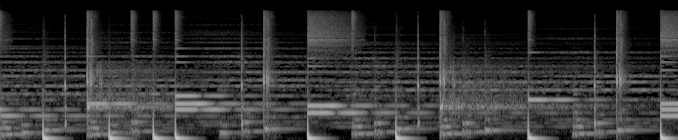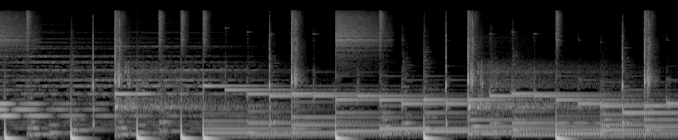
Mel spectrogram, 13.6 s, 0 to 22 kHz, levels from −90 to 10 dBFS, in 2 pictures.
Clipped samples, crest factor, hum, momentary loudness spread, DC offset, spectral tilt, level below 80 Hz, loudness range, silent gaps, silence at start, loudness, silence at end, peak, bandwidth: under 0.1%; 20 dB; none; 10 LU; under 0.1%; -5 dB/octave; -30 dBFS; 3 LU; none; 0 s; -29 LUFS; 0 s; -8 dBFS; 16 kHz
